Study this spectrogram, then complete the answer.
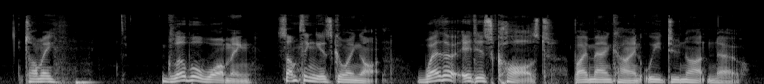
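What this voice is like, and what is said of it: Put-on English accent. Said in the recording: “should I do this in English accent ... My English accent”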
